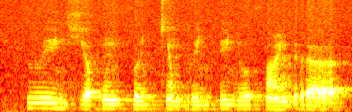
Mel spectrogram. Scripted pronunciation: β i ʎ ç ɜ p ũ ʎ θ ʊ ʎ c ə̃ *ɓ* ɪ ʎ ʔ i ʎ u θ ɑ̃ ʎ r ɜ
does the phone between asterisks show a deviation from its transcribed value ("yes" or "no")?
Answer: yes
